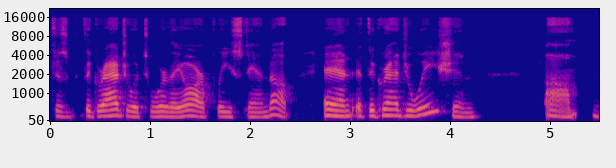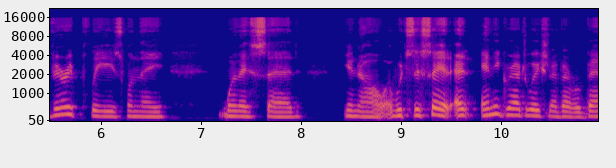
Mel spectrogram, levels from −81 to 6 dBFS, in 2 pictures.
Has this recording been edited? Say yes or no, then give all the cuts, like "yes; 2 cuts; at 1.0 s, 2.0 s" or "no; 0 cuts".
yes; 2 cuts; at 2.6 s, 5.3 s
